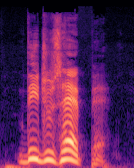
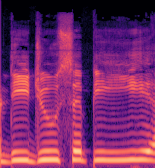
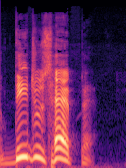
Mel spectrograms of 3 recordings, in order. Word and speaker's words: Di Giuseppe: Phil DiGiuseppe. Not Di Giuseppe or Di Giuseppe. No, Di Giuseppe. That's how you say it.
